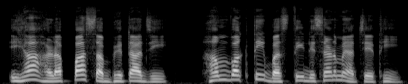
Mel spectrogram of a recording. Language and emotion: Sindhi, neutral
